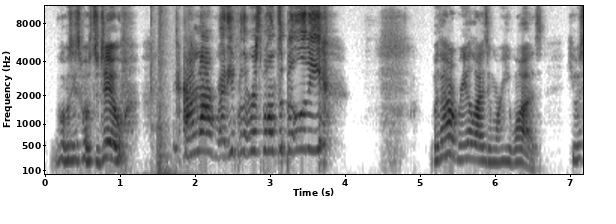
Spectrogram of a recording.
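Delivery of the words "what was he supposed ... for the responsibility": high, loud, strained fretting; anxious panic. Acted. Tweek doubting he can care for Stripe, high anxious wail. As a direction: rise up into panic on the last line.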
